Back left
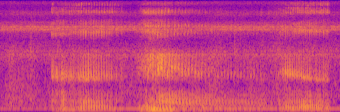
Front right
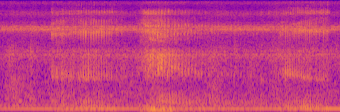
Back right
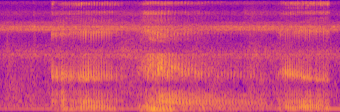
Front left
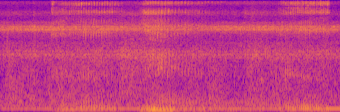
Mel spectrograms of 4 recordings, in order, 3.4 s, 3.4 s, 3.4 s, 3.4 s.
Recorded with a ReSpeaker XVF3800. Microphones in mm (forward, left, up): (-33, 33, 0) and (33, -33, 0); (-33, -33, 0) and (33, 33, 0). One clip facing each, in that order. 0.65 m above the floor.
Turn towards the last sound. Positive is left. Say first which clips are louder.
# back left 7 dB, back right 14 dB
turn(degrees=-165)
